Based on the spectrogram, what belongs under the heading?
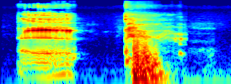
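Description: Two loud, voiced, rumbling belches in quick succession; ordinary burping.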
